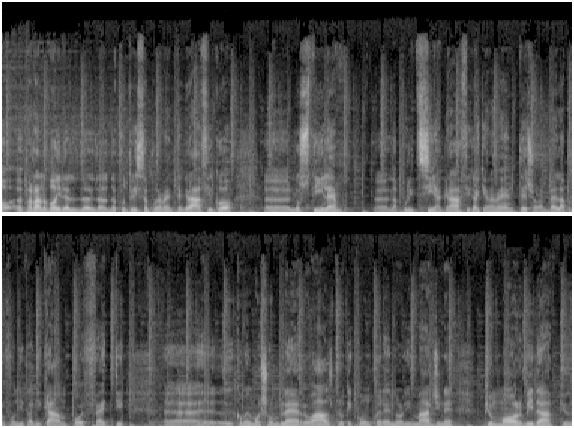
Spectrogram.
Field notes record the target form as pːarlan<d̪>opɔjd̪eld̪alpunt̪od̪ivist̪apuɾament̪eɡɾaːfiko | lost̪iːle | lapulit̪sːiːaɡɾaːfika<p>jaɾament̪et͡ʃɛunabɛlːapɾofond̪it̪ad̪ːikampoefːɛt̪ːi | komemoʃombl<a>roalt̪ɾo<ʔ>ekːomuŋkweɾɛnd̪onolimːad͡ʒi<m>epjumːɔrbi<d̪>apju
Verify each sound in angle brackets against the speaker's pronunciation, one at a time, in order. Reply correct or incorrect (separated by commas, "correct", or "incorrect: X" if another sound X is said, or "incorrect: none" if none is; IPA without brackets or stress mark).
correct, incorrect: k, incorrect: ɛ, incorrect: k, incorrect: n, correct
